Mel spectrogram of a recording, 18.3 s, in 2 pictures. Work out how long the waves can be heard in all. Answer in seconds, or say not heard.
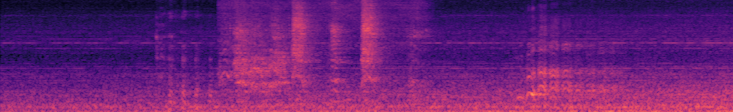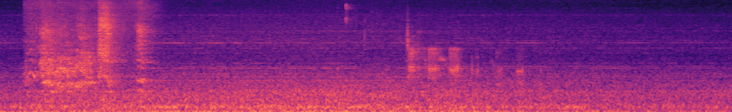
not heard.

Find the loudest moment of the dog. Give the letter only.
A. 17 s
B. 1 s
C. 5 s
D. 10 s
D.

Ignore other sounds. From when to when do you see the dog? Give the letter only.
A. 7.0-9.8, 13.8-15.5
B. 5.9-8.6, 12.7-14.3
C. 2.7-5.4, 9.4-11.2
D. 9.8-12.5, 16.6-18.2
C.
